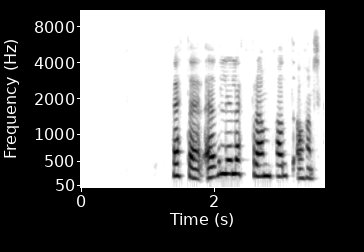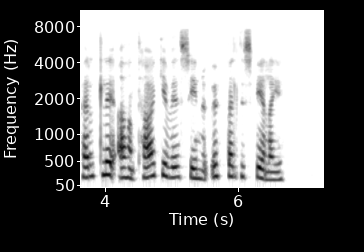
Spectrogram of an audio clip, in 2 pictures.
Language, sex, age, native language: Icelandic, female, 50-59, Icelandic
